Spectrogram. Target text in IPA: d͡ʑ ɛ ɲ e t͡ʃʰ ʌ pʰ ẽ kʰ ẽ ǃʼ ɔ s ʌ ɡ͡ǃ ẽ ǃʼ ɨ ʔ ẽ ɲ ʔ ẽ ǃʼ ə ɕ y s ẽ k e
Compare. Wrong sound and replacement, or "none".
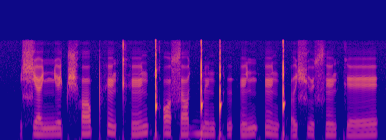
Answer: d͡ʑ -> ɕ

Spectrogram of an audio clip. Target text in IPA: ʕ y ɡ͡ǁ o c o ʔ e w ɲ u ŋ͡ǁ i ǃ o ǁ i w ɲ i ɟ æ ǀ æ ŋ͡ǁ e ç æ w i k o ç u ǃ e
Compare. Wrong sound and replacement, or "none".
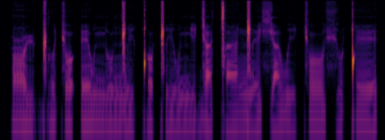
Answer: k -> c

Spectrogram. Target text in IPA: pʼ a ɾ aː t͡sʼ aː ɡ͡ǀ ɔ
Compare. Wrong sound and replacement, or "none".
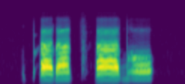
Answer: ɡ͡ǀ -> d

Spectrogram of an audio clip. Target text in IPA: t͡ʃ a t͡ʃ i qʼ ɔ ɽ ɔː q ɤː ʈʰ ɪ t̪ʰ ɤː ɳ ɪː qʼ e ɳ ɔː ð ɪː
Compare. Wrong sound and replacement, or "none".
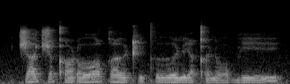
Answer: ð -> b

